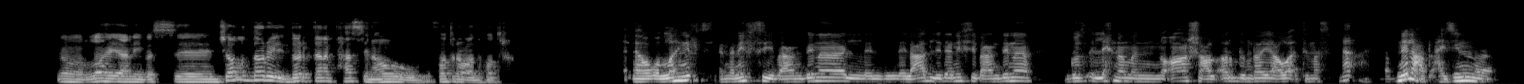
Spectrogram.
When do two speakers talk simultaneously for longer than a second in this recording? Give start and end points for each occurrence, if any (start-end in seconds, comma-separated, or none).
none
